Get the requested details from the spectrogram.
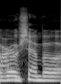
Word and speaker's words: Roshambo: Yeah, Roshambo Artfarm.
